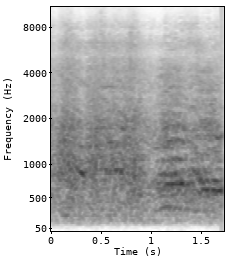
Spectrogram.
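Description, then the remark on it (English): A wrestling crowd roars and cheers steadily in sustained applause, showing appreciation during a match between Kota Ibushi and Brian Kendrick, a dense wash of voices holding loud for the whole moment with only a slight dip midway. “The crowd showing their appreciation.”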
